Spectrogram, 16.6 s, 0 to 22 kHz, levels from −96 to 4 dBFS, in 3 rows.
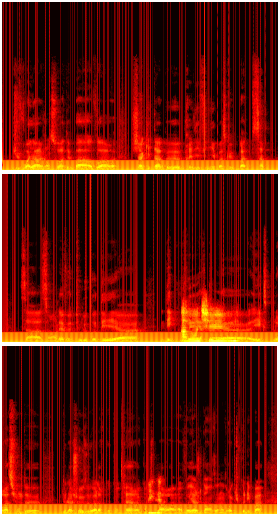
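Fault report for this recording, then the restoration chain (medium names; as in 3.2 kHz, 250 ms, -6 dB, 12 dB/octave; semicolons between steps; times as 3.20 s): buzz 60 Hz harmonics 21 -30 dBFS
crackle 24 per s -31 dBFS
2.11 s: pop -13 dBFS
4.04 s: pop -11 dBFS
7.28 s: pop -11 dBFS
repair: de-click; de-hum 60 Hz, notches 21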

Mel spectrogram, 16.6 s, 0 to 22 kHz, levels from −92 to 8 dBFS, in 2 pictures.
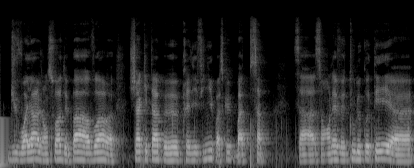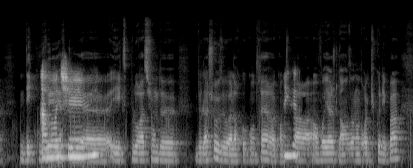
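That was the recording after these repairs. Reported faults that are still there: nothing left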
